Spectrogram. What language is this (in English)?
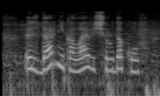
Russian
